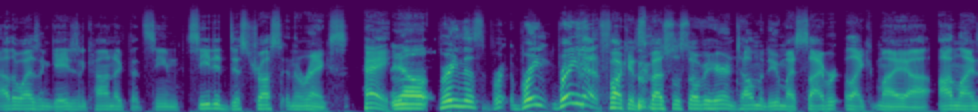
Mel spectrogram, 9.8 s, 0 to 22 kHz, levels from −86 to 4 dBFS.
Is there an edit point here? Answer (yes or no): yes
